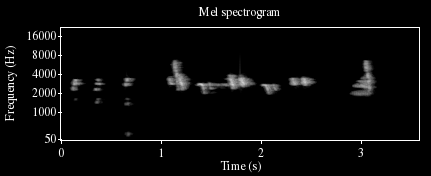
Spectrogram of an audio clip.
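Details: Crissal thrasher song: three short clipped chirps, then a run of warbled and slurred phrases, ending in a buzzy rising note; clean, quiet background.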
